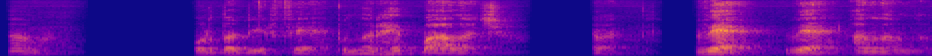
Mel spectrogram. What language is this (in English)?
Turkish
